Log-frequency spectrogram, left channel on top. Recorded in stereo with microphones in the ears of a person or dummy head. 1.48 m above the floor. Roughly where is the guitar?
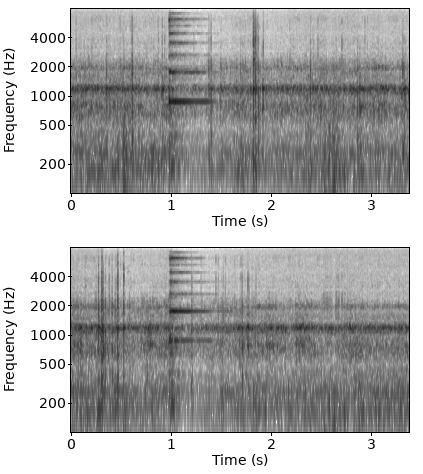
Left.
